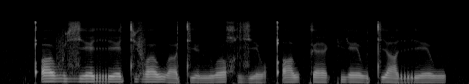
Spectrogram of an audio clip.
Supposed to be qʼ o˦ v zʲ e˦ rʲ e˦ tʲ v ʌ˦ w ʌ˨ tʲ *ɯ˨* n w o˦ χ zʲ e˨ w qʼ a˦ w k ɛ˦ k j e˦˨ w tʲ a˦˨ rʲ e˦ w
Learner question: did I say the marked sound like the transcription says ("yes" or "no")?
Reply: yes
